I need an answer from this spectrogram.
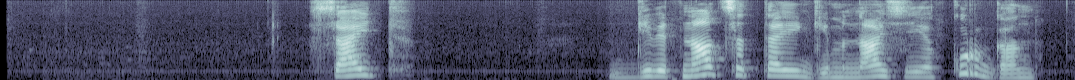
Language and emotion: Russian, neutral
